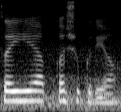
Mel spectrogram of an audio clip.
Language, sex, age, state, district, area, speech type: Urdu, female, 18-30, Delhi, North East Delhi, urban, spontaneous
